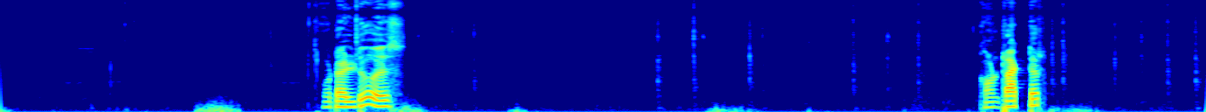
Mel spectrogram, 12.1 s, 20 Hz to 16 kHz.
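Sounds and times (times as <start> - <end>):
low background hiss: 0.0 - 12.0.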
